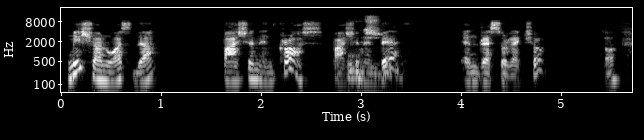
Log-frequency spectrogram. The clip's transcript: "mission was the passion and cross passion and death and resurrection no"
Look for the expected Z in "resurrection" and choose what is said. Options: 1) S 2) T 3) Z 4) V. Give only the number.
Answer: 1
